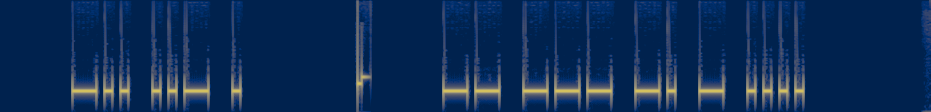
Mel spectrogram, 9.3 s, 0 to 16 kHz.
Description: Morse code, heard as a keyed tone, about 15 wpm, 700 Hz. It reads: DUE MONTH
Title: Sets of 5 Words Encore - New Word Drill - 15wpm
